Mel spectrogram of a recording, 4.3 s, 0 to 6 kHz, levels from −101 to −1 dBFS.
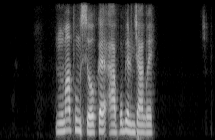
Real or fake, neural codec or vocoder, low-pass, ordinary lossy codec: fake; codec, 16 kHz, 0.8 kbps, ZipCodec; 5.4 kHz; AAC, 48 kbps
